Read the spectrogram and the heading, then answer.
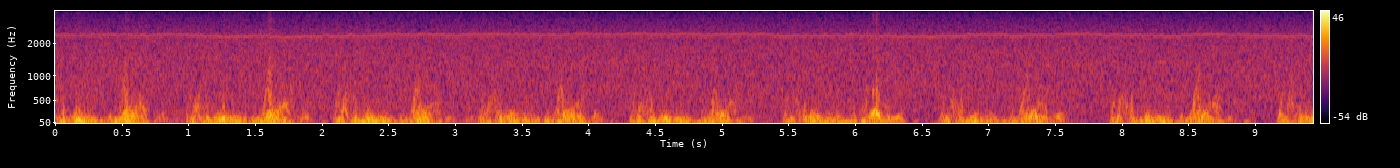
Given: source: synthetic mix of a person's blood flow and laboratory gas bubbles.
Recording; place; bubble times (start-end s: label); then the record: Doppler ultrasound of blood flow; precordium
1.85-1.89 s: bubbles
8.71-8.76 s: bubbles
From the record:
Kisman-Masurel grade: 121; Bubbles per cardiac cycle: 1 to 2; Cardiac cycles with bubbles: 10 to 50%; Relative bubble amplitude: barely perceptible (0.100 to 0.250); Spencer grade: 2 (many but less than half of the cardiac periods contain bubble signals, singularly or in groups); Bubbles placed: only in the low amplitude regions of the cardiac cycle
